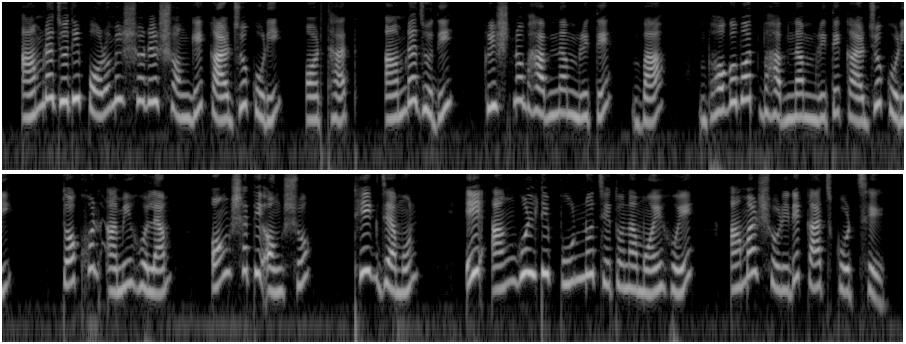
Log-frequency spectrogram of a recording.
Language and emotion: Bengali, neutral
